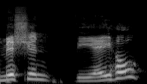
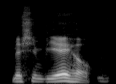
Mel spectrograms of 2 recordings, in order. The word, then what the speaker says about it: Mission Viejo: Especially when you've got names like Arroyo Tribuca in Mission Viejo. – Yep, that's right. – So there's no J pronounced. – Mission Viejo.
